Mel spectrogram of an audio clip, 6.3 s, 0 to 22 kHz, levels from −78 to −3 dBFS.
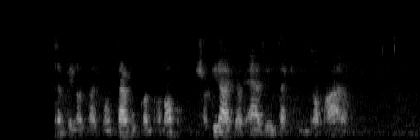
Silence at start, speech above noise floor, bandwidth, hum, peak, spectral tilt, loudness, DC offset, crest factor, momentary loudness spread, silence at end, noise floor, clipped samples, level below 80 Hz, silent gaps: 0.8 s; 27 dB; 7.6 kHz; none; -20 dBFS; -1.5 dB/octave; -40 LUFS; under 0.1%; 22 dB; 15 LU; 1.05 s; -66 dBFS; under 0.1%; -88 dBFS; none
